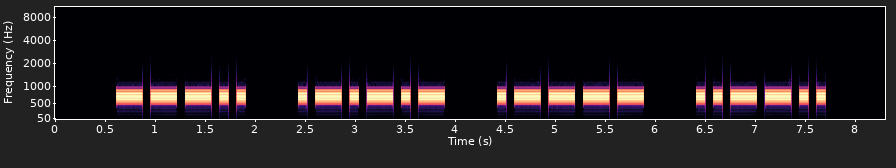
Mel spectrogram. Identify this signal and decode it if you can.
Morse code, heard as a keyed tone, about 14 wpm, spaced as for 10 wpm, 700 Hz. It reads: 8.1?
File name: Morsekurs / Witze / Witz 15. Januar 2019, 50 F70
